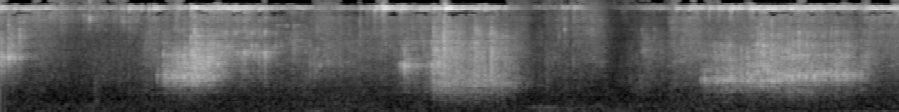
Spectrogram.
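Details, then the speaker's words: Chain dragged over tiles in a hospital janitorial storage and chemical preparation area before overcoating: some passes ring hollower than solid areas, even where tiles look sealed; drummy tiles debonded, possibly where tile glue set the falls. "there's areas that sound solid and then there's areas that even though they actually look sealed as other tiles are intact you can hear that it's hollow"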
